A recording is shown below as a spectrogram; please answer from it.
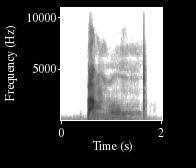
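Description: A drawn-out whine-like vocal sound, starting about half a second in and falling in pitch over about a second, followed by a sharp click.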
